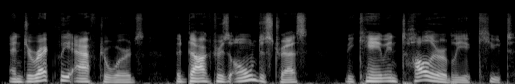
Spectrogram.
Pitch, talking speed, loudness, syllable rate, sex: 130 Hz, 115 wpm, -21 LUFS, 5.5 syllables/s, male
